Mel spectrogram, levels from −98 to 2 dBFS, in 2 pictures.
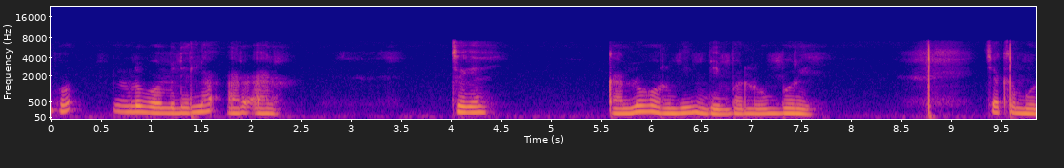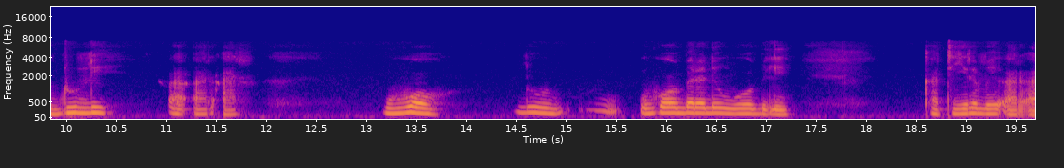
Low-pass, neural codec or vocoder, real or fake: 7.2 kHz; none; real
